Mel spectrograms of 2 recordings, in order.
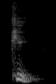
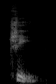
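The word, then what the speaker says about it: tjie: in an Afrikaans word it is pronounced as Ki and not Chi you might think it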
